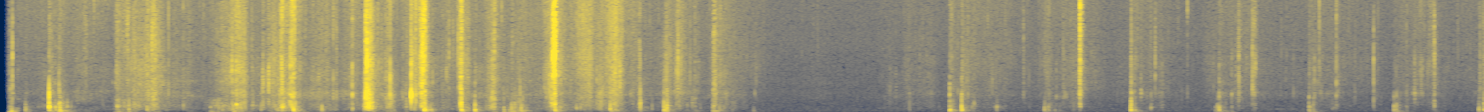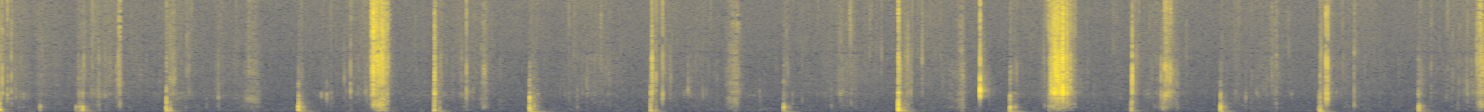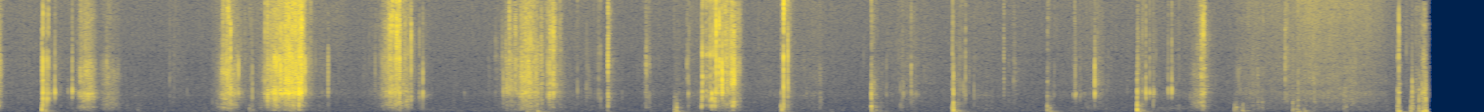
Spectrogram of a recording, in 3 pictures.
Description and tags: Walking on dusty Floor
ambient, dusty, footsteps, walking, floor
